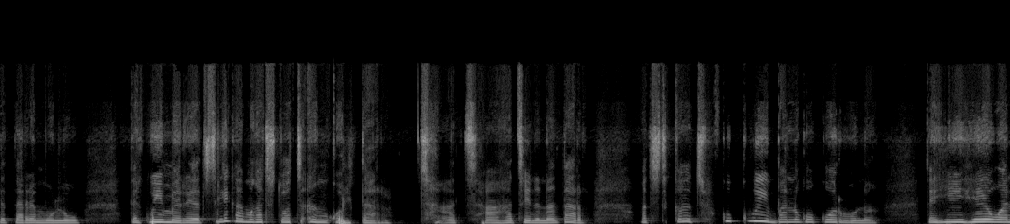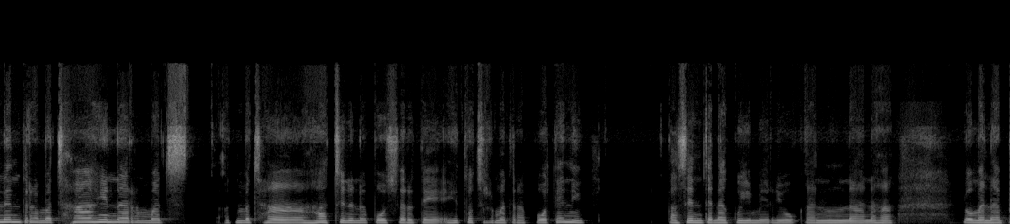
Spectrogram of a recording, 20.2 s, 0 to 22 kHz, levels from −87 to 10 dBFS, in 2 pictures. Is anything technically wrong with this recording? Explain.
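Yes, there are four spots where lost packets were rebuilt from error correction: at 1.97 to 2.07 s just before "kamegats tuats", at 9.37 to 9.51 s after "kukui banoko koruna te", at 10.29 to 10.39 s, and at 12.51 to 12.53 s. The decoder filled each gap with a low-bitrate copy carried in the next packet, so the speech never drops out. Instead, those 20 to 80 ms stretches sound briefly rougher and noisier.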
